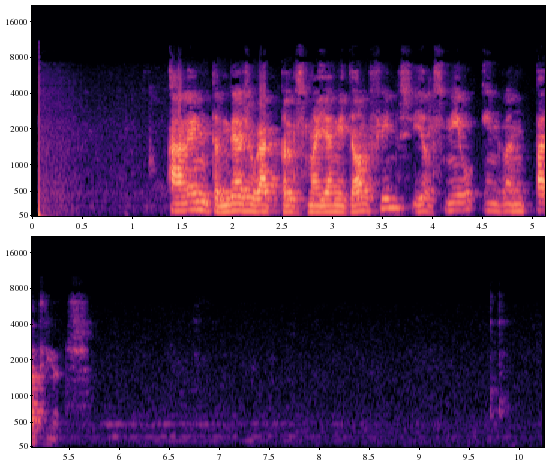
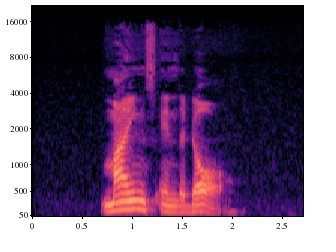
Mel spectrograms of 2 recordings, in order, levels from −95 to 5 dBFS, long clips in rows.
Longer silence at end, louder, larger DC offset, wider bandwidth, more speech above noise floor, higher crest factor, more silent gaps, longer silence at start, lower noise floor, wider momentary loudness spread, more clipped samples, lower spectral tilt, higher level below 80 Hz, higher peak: first, 4.6 s vs 0.7 s; about the same, -18 LUFS vs -19 LUFS; neither; second, 7.6 kHz vs 16 kHz; about the same, 50 dB vs 51 dB; about the same, 22 dB vs 20 dB; neither; second, 0.05 s vs 0.7 s; about the same, -68 dBFS vs -69 dBFS; first, 22 LU vs 11 LU; neither; about the same, -6 dB/octave vs -6 dB/octave; first, -52 dBFS vs -60 dBFS; about the same, 0 dBFS vs -2 dBFS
